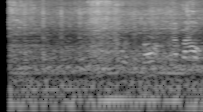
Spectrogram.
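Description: Several vintage tractor engines running at idle together, a steady low rumble that swells briefly about halfway through, with wind on the microphone.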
